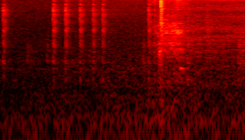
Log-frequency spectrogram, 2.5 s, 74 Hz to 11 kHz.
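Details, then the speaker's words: 1983 Sony CDP-101 CD player, disc inside: pressing eject gives five quick light clicks then a short motor whirr with no tray travel; tray stuck, mechanism needs lubricating. "So if I hit eject, it's not gonna release the disc. I'm gonna have to manually get it out."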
